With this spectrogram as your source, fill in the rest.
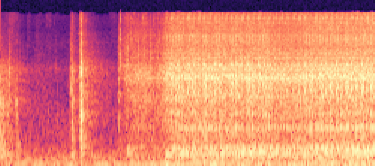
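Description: A sewing machine winds a bobbin for nylon tactical gear, a steady high-pitched motor whir that starts after a few clicks and handling noises, close and continuous.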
